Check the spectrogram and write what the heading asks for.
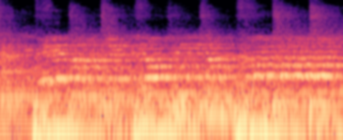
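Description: A woman singing long, high held notes, with grand piano and upright double bass accompanying. She holds one note from about half a second in, then moves to a slightly higher one near the end.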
